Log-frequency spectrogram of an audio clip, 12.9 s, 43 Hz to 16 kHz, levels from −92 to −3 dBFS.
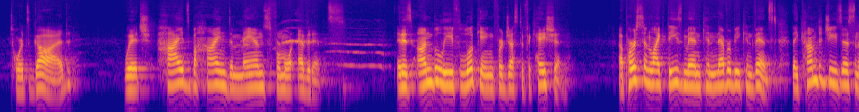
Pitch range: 140-195 Hz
